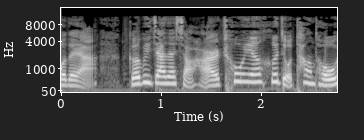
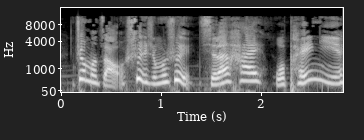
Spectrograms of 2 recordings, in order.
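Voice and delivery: higher, louder party-dad call; rowdy dad; 6 semitones higher, 3 dB louder than usual. Retold or imitated. Dad bangs on the door to party, mock excited. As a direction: rouse him like a hyped-up father.

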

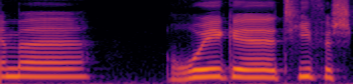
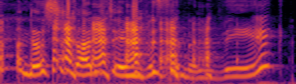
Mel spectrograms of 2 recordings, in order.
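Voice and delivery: laughing; 8 semitones higher, 9 dB louder than usual. Real, not acted. Laughing while telling.

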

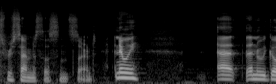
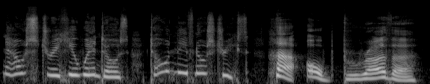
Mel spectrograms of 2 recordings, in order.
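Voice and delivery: high, drawn-out mocking echo of the boss; hammed-up exasperated grumble to oneself; grumbling aside; 5 dB louder, slower than usual. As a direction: act out a fed-up helper mimicking orders. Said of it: "like, an aside to himself".

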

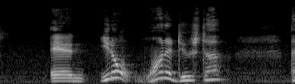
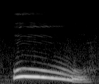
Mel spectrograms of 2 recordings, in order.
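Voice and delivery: high, loud mock whoop; startled whoop; 11 semitones higher, 6 dB louder than usual. Plato finds his stool wet, high startled whoop. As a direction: whoop in comic shock.

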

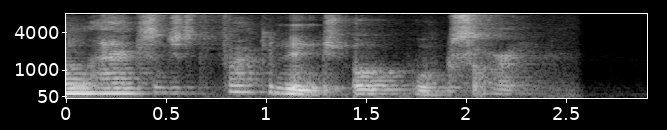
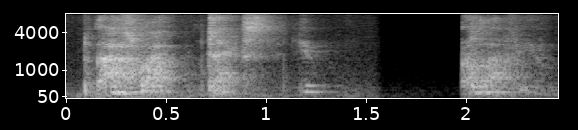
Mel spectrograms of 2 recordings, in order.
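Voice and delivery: whisper; 7 semitones higher, faster than usual. Real, not acted. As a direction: hush it like a secret. Repeat whispered tenderly.

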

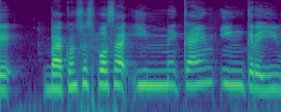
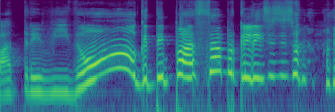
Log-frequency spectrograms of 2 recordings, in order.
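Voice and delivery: mock scolding; 6 semitones higher, 7 dB louder than usual. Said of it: "Y yo".

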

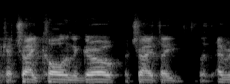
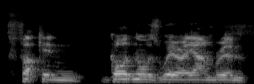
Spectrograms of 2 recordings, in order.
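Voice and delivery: normal talking voice

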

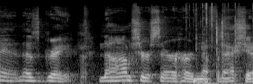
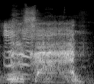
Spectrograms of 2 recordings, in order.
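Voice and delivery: high shout of the name; 6 dB louder than usual. Retold or imitated. Liam Neeson seeing himself in the mirror, high shout. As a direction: yell it in shock. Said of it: "It's like".

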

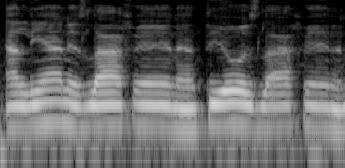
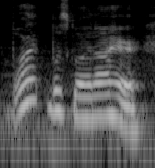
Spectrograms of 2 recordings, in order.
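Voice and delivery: higher, puzzled mock alarm; retold confusion; 7 semitones higher than usual. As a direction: replay the moment of not understanding the fall. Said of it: "and I'm like".

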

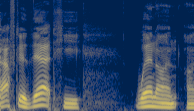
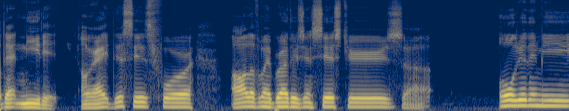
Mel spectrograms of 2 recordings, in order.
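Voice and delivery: raised, earnest appeal to the listeners; heartfelt address; 4 semitones higher than usual. Acted. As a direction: speak straight to the folks who are struggling, with feeling. Turns to address his listeners.

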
